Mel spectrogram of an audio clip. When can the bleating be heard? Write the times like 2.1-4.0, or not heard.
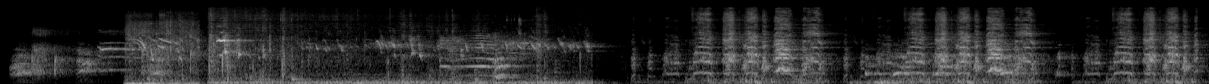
not heard.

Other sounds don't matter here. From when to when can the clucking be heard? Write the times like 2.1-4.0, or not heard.
1.2-12.0.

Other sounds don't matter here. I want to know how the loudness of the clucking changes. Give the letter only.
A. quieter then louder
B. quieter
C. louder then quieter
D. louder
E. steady
A.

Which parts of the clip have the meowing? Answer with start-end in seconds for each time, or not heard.
0.3-2.0, 4.3-5.5, 8.5-9.4.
